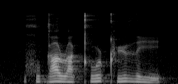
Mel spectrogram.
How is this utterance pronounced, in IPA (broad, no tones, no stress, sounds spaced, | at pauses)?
x u ɡ a ɹ a kʰ u ʈʰ y ð i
